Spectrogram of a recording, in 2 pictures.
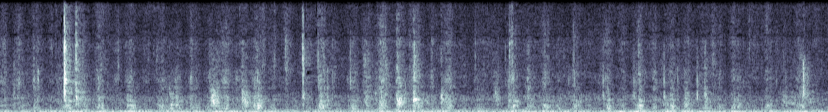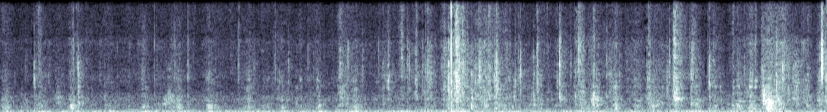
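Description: A block of cheese rubbed on a hand-held box grater: faint, irregular rasping scrapes, with a couple of louder strokes near the end, over a steady low hum.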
